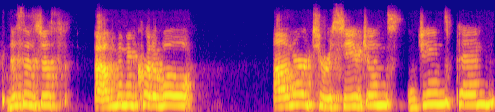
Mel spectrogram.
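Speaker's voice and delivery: crying, tearful while speaking. Recipient accepting an honor pin, crying. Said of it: "I'm already crying".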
